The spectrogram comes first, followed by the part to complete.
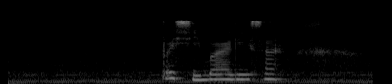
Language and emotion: Russian, positive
